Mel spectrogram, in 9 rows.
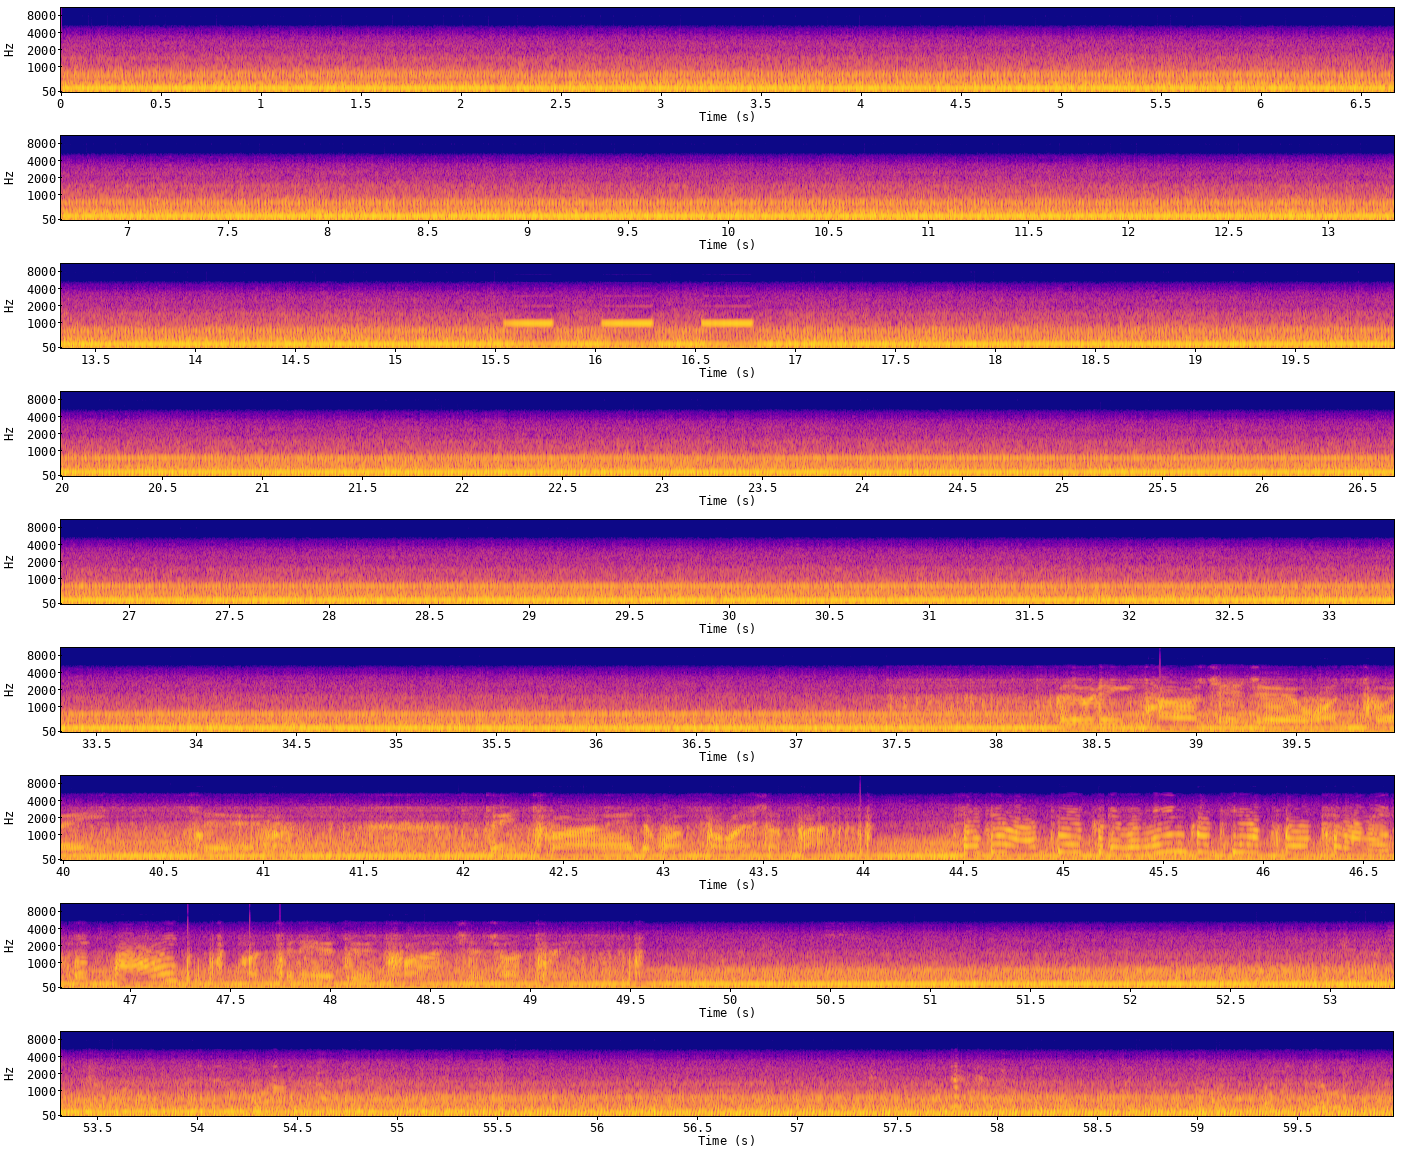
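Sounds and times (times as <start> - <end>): aircraft engine and propeller droning: 0.0 - 59.9
short beeps: 15.5 - 16.9.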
